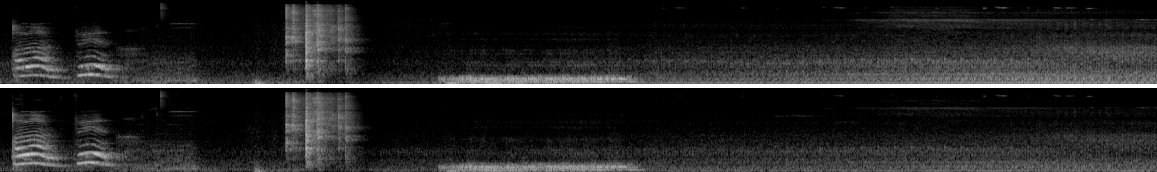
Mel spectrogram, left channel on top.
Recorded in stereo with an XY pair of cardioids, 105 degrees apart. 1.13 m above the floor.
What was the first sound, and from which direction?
A child speaking, 60° right.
